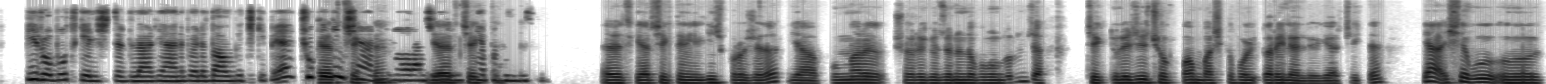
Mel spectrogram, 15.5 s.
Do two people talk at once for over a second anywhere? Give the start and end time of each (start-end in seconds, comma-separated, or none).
3.2-5.1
